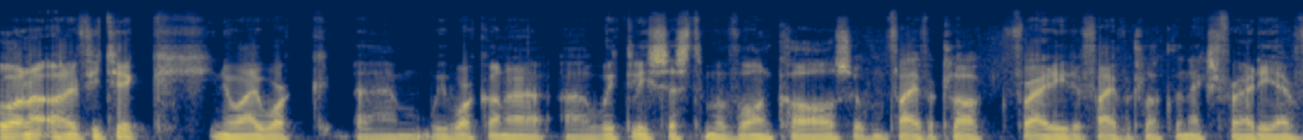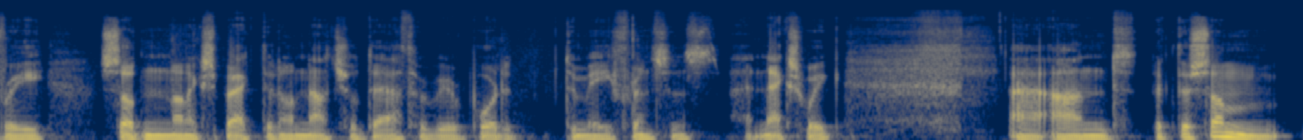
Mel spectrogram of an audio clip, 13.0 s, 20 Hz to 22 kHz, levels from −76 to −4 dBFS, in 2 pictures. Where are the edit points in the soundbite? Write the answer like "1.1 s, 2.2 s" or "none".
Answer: 11.5 s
